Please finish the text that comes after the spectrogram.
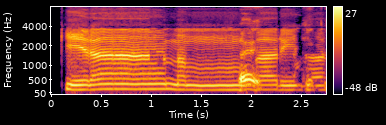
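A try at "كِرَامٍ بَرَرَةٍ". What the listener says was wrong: کرامن را کو موٹا پڑھو. میں ابھی میں اب بھی بولا آپ کو راکو موٹا پڑا, یہاں پہ بھی دونوں را پہ زبر ہے, پھر اب ہر را کو میں آپ کو بولوں کیا؟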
